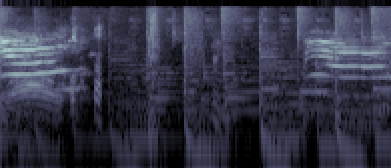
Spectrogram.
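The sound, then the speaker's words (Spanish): A person mimics a cat with drawn-out, wavering meows, fairly loud, several vocal bursts in quick succession with short gaps between them. “Ok, ¿cómo hace, el ¿cómo hace el perro y cómo hace el gato? Primero el gato.”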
